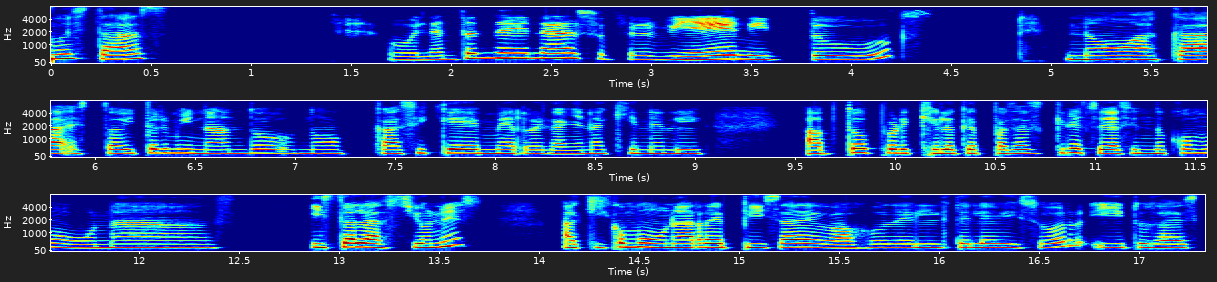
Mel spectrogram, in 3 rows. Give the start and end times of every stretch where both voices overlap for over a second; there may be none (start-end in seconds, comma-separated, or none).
none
